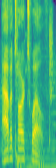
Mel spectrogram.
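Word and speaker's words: Avatr 12: Coming in at number four is the Avatar 12. And yes, you heard me right. It's pronounced Avatar 12, but the name isn't the weird part.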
